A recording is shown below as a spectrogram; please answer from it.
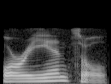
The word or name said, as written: oriental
